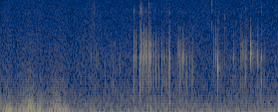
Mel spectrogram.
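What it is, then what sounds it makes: Glass jar of makeup pearls rattling. A makeup brush dips into a small clear glass cup full of bronze makeup pearl beads, held in hand, and swirls them. A low, muffled rumble of handling comes first, then the pearls rattle against the glass in quick, bright, dry clicks.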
